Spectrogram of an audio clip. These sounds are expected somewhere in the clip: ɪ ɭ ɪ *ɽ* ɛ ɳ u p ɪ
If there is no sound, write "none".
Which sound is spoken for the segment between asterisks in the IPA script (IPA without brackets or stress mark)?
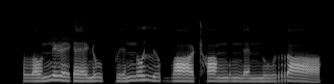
ɽ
